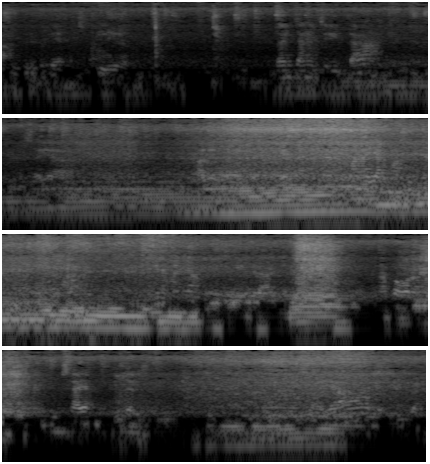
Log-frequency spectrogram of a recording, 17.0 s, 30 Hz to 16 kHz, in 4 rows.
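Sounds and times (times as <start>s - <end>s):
vehicle engine passing by: 2.8s - 13.3s, 14.0s - 17.0s.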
